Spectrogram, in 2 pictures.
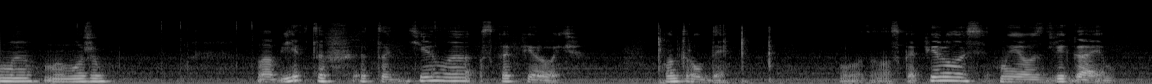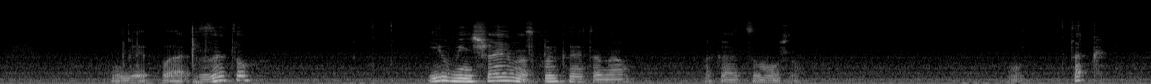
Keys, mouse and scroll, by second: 1.6-4.3 drag, 7.2 shift+d, 16.8 s.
